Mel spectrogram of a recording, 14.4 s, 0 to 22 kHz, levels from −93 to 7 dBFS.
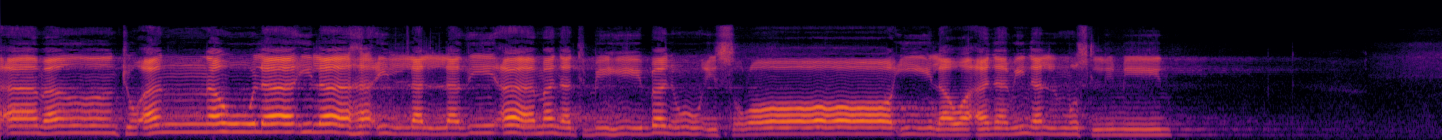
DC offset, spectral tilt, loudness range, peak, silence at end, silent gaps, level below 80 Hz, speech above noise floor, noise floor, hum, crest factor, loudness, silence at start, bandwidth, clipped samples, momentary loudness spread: under 0.1%; -3.5 dB/octave; 12 LU; -8 dBFS; 2.7 s; none; -80 dBFS; 41 dB; -67 dBFS; none; 18 dB; -24 LUFS; 0 s; 10.5 kHz; under 0.1%; 13 LU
